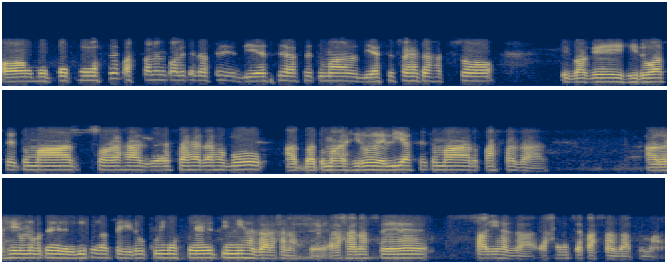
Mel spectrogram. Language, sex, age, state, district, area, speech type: Assamese, male, 30-45, Assam, Barpeta, rural, conversation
